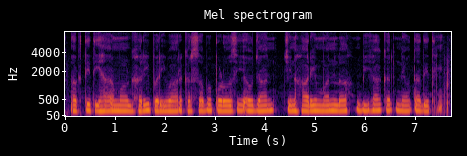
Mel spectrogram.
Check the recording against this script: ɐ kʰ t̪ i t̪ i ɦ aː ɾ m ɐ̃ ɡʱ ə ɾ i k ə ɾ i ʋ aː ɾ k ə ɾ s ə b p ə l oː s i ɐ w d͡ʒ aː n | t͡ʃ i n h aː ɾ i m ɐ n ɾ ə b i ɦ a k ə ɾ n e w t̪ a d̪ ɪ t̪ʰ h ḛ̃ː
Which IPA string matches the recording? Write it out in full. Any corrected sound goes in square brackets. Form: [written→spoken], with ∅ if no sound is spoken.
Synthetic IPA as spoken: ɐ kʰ t̪ i t̪ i ɦ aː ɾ m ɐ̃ ɡʱ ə ɾ i [k→p] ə ɾ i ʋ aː ɾ k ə ɾ s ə b p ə [l→ɽ] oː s i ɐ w d͡ʒ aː n | t͡ʃ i n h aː ɾ i m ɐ n [ɾ→l] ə b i ɦ a k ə ɾ n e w t̪ a d̪ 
